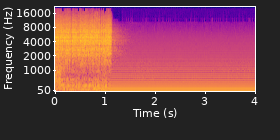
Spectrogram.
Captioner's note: static tone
